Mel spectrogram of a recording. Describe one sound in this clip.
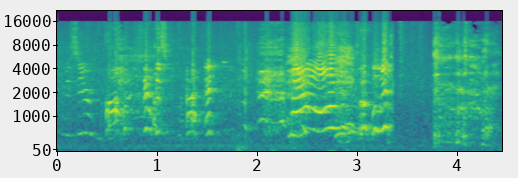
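A young woman laughs nearby.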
